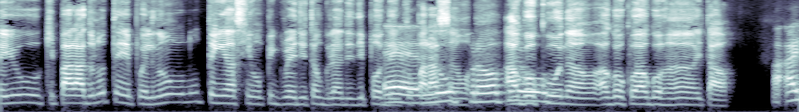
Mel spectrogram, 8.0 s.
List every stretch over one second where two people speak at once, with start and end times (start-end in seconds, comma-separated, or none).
3.8-5.6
